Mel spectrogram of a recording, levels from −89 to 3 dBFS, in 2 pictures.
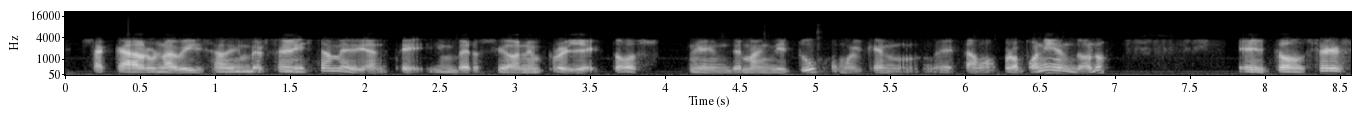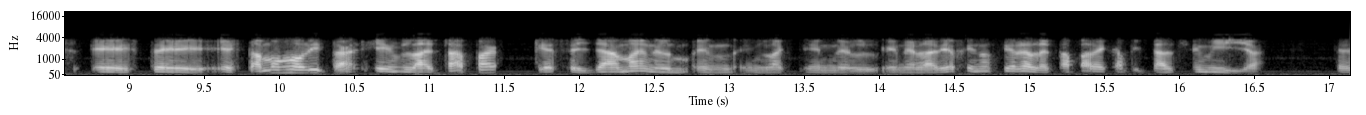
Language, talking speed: English, 155 wpm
